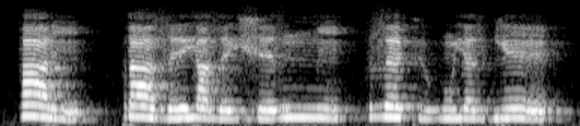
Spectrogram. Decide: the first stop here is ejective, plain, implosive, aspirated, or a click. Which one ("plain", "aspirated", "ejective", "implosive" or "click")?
plain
